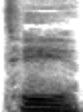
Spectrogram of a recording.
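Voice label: "t" German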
